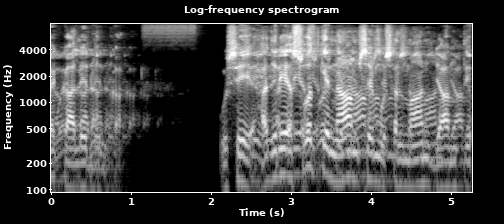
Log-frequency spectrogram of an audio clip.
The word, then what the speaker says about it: حجر اسود: کہتے ہیں اور حجر، کئی لوگ ہجر اسود کہتے ہیں، ہجر کا لفظ غلط ہے، ہجر کا معنی ہے جدائی، ہجر کا معنی اور حجر کا معنی پتھر، صحیح پروننسیشن تلفظ ہے حجر اسود۔ حجر کا معنی ہے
